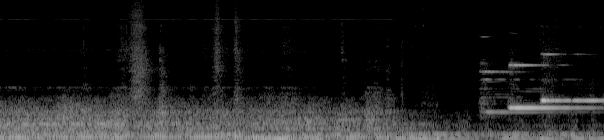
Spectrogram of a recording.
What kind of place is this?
elevator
